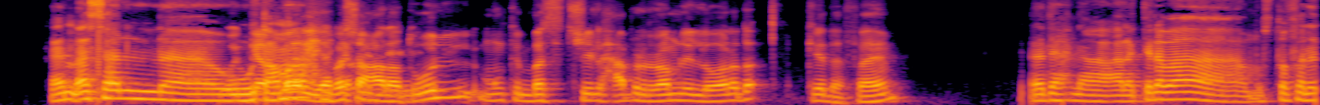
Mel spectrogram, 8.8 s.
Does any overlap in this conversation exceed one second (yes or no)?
yes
